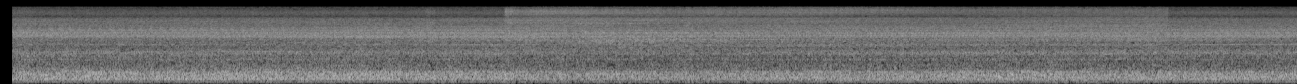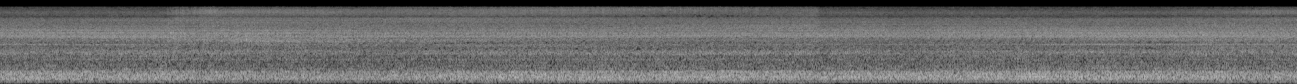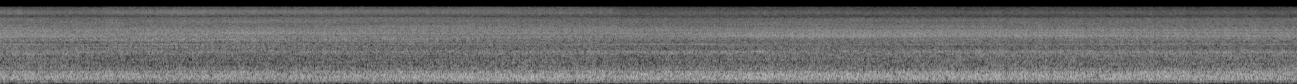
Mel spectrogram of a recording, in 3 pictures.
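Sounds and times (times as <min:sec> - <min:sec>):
belt grinder grinding knife blade: 0:04.3 - 0:11.8, 0:14.4 - 0:21.7, 0:23.2 - 0:34.0.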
